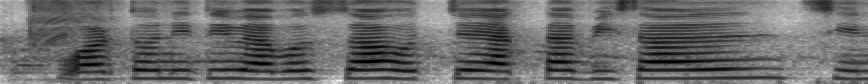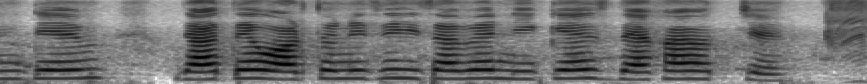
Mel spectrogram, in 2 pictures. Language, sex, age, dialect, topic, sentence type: Bengali, female, 18-24, Western, banking, statement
